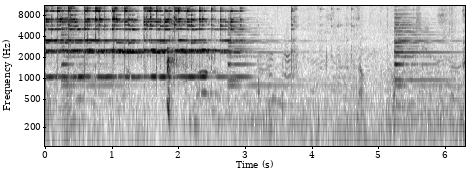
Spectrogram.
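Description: A bell ringing with quick repeated strikes for about three seconds, then a second short burst about five seconds in, with voices underneath.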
